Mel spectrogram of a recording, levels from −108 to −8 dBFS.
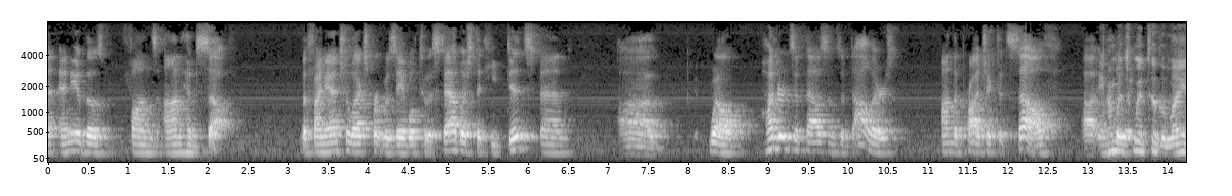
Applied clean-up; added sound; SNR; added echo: none; none; none; none.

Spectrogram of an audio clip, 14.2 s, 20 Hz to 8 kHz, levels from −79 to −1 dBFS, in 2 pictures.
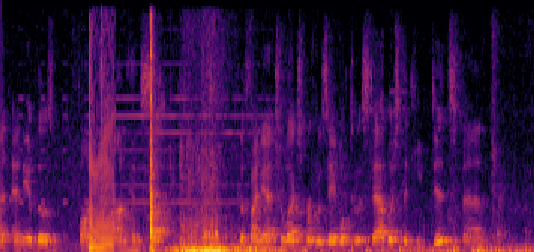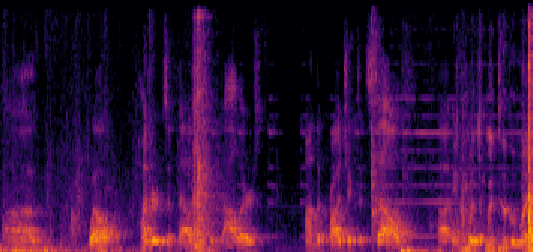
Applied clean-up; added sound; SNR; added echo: none; Sliding door + Fart; -3 dB; none.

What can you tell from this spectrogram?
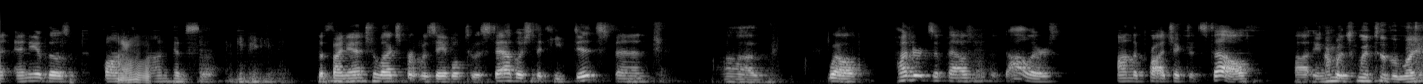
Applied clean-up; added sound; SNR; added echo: neural mask model DeepFilterNet 3.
